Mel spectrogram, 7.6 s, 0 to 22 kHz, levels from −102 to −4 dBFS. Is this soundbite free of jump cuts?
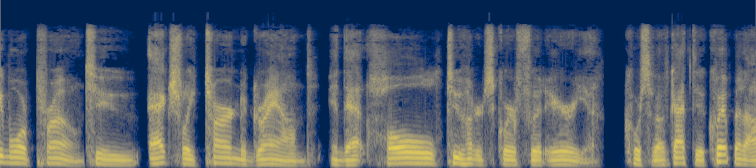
yes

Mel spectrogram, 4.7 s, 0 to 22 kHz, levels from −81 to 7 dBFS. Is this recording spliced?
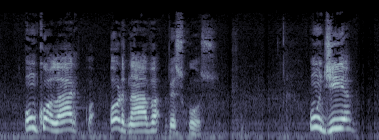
yes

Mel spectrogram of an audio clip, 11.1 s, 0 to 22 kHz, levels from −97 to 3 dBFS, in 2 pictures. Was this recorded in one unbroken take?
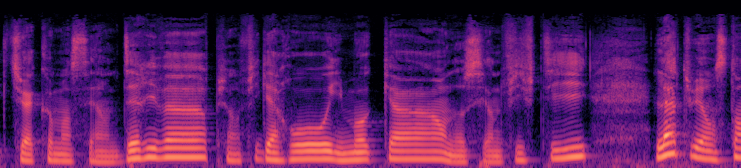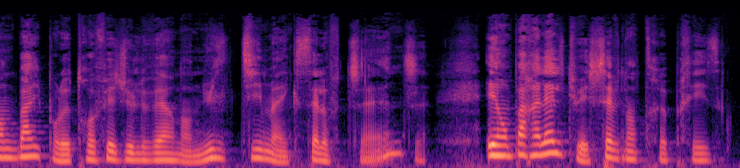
yes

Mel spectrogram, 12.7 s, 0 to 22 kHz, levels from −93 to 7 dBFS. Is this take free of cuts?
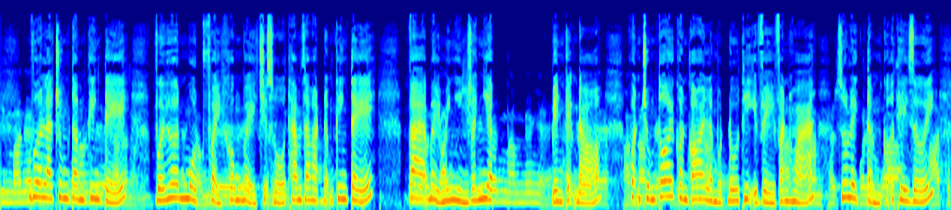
no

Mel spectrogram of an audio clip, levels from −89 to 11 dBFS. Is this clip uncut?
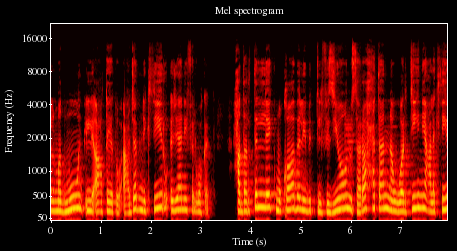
yes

